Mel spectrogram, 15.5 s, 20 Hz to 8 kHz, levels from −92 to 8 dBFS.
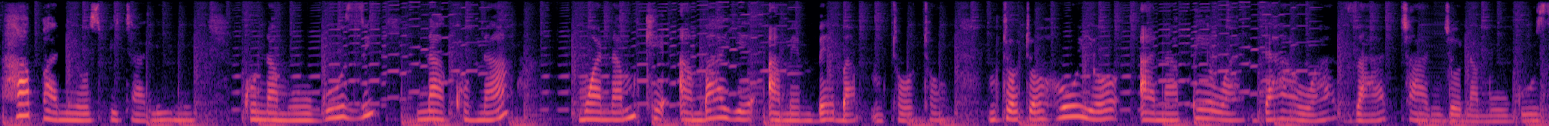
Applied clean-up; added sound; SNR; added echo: none; Harmonica + Drum kit; 12 dB; none.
